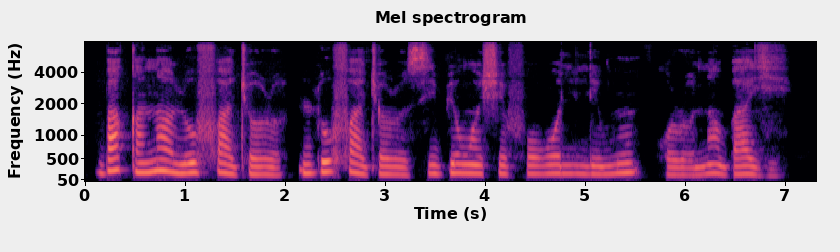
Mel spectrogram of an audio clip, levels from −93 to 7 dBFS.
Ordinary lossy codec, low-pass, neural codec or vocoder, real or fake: none; none; none; real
